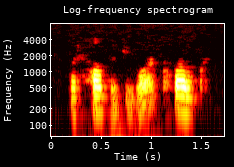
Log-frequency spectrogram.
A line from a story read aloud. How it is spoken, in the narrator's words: Jensen mutters dejectedly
